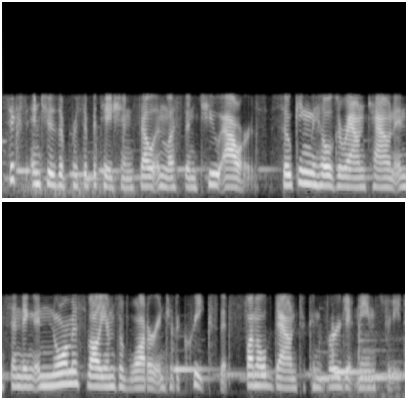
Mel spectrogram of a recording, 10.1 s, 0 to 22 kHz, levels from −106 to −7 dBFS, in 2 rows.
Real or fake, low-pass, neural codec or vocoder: real; 3.6 kHz; none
